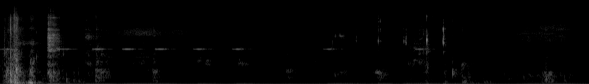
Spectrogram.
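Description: Phone handset keypad beeping: a run of short, high beeps at one pitch as the keys are pressed, followed by faint clicks of the handset being handled.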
